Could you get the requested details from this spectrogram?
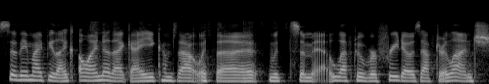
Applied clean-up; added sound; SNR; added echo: neural separator model SepFormer DNS4.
